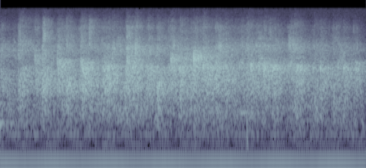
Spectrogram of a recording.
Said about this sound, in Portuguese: Dá um aplauso ao Senhor Jesus aí.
